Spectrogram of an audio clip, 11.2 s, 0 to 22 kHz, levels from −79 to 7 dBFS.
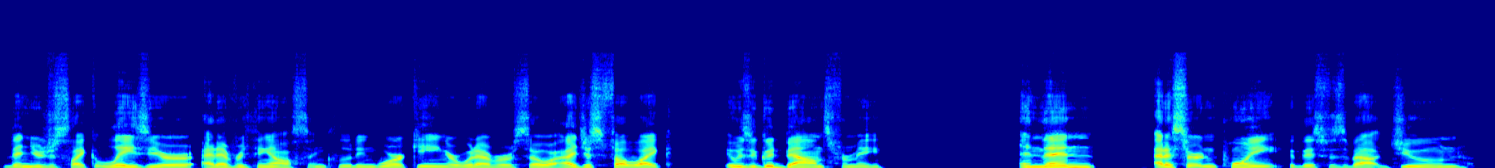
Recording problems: none

